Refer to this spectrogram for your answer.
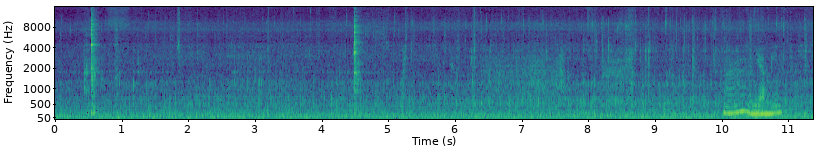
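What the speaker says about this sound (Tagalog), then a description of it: "Tapos nagluluto sa rice cooker." Chicken menudo simmering in a rice cooker, a soft steady bubbling and sizzling hiss with a couple of sharp clinks of a utensil against the pot, and a short hum of a voice near the end.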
